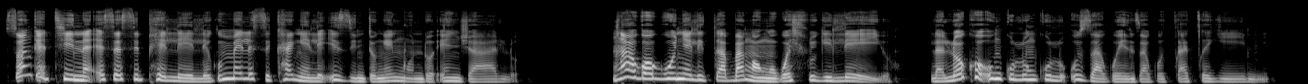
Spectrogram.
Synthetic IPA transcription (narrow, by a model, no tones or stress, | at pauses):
sɔŋkʼɛtʰinaʔɛsesipʰɛlɛlɛɣumɛlɛsikʰaŋɛlɛʔizintʼɔŋɛŋ͡ǀʱɔndʱɔʔɛnd͡ʒʱaːlɔ̰ | ŋ͡ǁaɣoɣuɲɛliǀaβaŋaŋɔɣweɬuɣilɛjɔ̰ | lalɔkʰɔʔuŋkʼuluŋkʼuluʔuzaɣwɛnd͡zʱaɣuǀaǀeɣiːni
